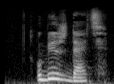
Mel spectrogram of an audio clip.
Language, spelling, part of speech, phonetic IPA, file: Russian, убеждать, verb, [ʊbʲɪʐˈdatʲ], Ru-убеждать.ogg
- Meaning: 1. to convince 2. to persuade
